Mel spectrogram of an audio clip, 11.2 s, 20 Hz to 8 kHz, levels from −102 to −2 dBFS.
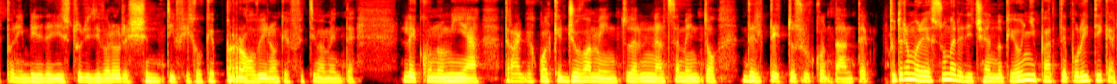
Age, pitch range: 20-39, 130-150 Hz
